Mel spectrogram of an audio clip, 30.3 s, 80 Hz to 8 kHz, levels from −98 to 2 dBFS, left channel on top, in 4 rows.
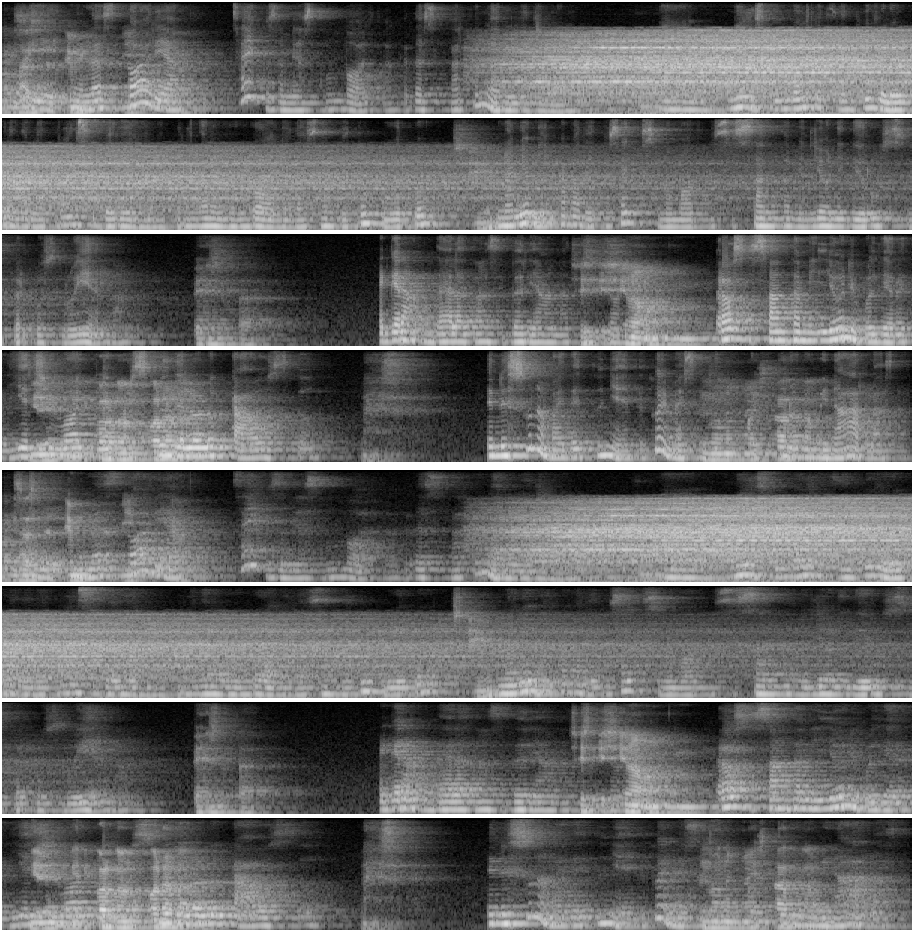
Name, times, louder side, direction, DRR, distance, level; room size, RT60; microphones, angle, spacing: voice 1, 0.0-1.5 2.0-4.8 5.5-11.1 11.7-16.2 18.3-20.4 21.1-23.7 24.0-25.4 26.8-28.5 29.0-30.1, left 3 dB, 85° left, 4 dB, 0.3 m, -24 dB
sound 1, 3.8-14.0, equal, 20° left, 1.5 m, -19 dB
voice 2, 16.8-17.3 20.0-21.1 23.0-24.4 25.7-26.1 28.6-29.7, right 1 dB, 30° right, 2 dB, 0.4 m, -24 dB
4.5 x 2.6 x 2.5 m, 1.2 s
head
